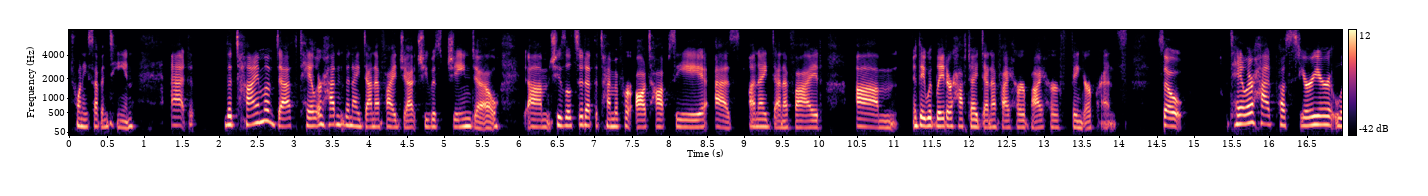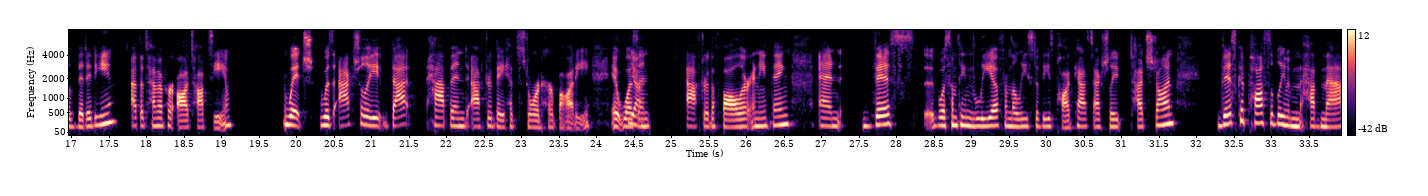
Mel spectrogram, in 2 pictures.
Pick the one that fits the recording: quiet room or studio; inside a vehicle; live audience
quiet room or studio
